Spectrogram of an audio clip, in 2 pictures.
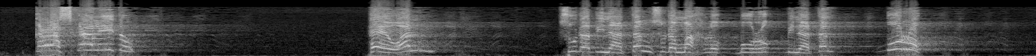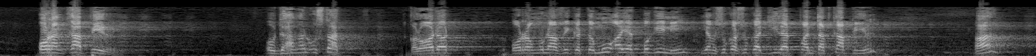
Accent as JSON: {"language": "Indonesian", "region": "Sulawesi", "country": "Indonesia", "said": "saya orang Sulawesi, begitu datang jadi saya tahu"}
